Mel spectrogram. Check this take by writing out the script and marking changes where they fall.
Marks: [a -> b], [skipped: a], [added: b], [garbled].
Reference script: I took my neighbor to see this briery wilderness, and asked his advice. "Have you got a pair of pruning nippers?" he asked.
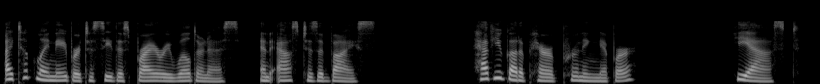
I took my neighbor to see this briery wilderness, and asked his advice. "Have you got a pair of pruning [nippers?" -> nipper] he asked.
